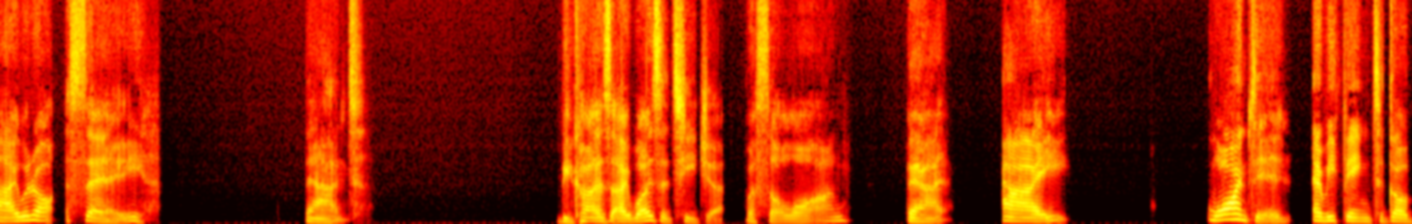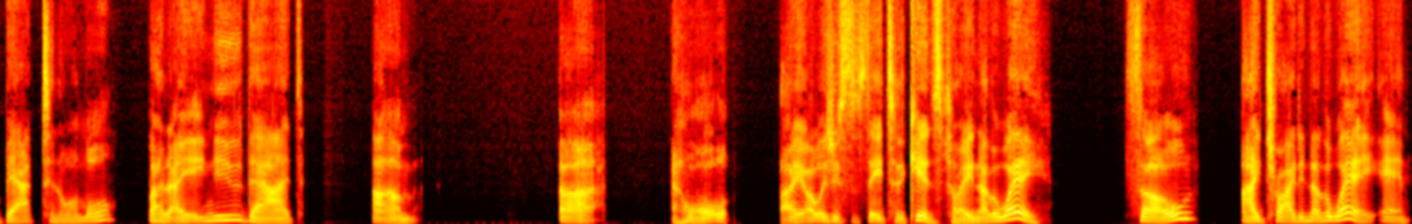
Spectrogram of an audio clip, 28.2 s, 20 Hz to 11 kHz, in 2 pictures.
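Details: Female teacher with aphasia after a stroke on January 28, 2010, about 15 years post-stroke; she could not speak at all for three months afterward; aphasia.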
